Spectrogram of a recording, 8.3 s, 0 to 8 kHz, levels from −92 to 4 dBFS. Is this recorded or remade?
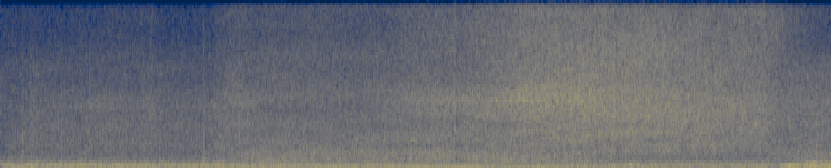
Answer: recorded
